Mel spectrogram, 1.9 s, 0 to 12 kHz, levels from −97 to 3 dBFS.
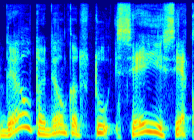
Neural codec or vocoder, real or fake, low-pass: none; real; 10.8 kHz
